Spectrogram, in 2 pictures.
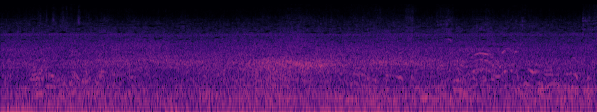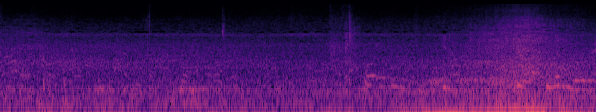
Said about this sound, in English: More cars going up.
